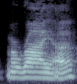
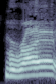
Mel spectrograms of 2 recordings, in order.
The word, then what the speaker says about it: Maria: Anna Maria, and she pronounced her name Mariah. We know that because she wrote a poem in which she rhymed it Faya, which I love. So Mariah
